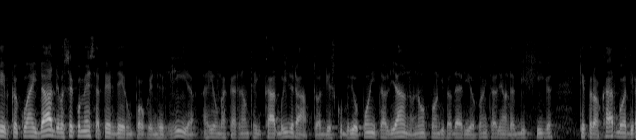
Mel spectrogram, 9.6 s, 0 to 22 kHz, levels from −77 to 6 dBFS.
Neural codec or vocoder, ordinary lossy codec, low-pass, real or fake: codec, 16 kHz, 8 kbps, FreqCodec, larger model; none; none; fake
